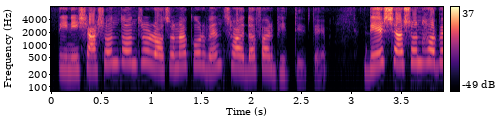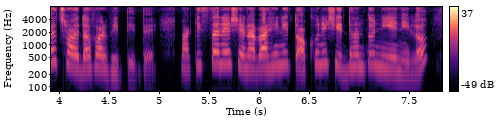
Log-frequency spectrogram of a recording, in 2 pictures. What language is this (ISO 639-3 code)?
ben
